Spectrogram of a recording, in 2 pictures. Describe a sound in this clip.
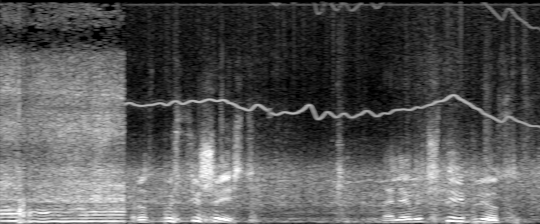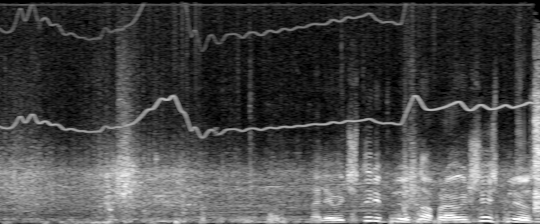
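A rally car engine drones and revs from inside the car on a rough road.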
